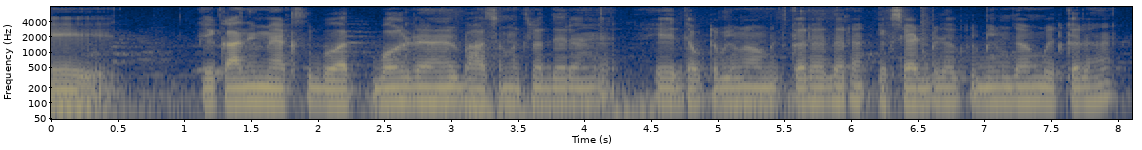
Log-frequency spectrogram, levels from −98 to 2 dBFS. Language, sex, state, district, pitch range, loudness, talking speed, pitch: Hindi, male, Bihar, Gaya, 95-105 Hz, -39 LUFS, 190 wpm, 100 Hz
